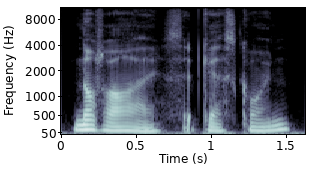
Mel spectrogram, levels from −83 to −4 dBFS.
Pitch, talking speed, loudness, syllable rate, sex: 105 Hz, 145 wpm, -21 LUFS, 4.3 syllables/s, male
